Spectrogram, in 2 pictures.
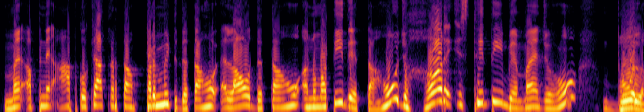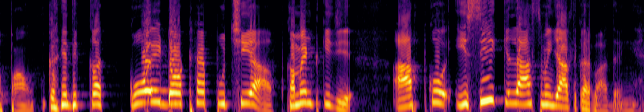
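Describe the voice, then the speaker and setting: A male teacher running an exam-prep class, repeating each answer slowly and checking again and again that students have it memorized. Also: high-pitched, big pitch swings, darkish tone, dry recording, clean studio sound. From Bihar, India.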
